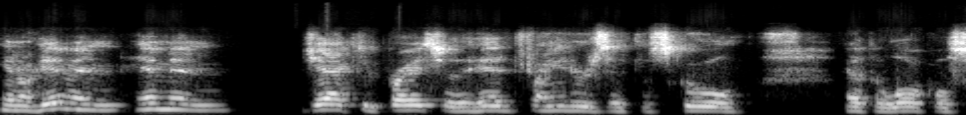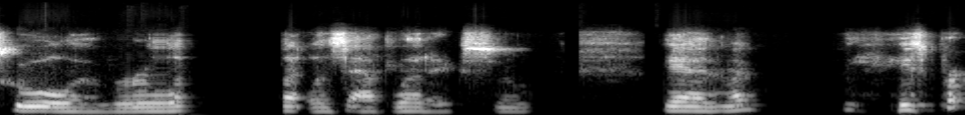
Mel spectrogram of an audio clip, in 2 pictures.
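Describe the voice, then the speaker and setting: With an American accent, a man speaks at a moderate pace, his pitch fairly high and its variation ordinary. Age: 60s. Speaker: wrestling referee. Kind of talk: podcast interview. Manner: halting, many fillers.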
